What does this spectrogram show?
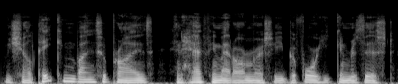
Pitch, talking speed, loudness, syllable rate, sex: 95 Hz, 240 wpm, -17 LUFS, 6.0 syllables/s, male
